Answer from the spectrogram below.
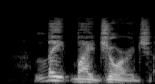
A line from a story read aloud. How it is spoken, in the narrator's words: I exclaimed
